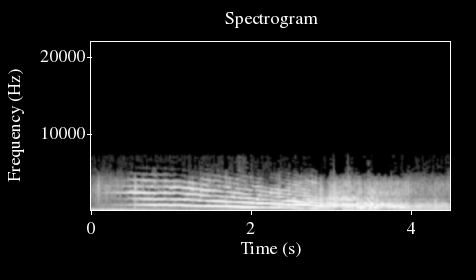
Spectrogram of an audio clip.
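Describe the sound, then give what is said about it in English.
A loud siren wails and slowly winds down in pitch over several seconds, a steady descending tone with no voices, and a low hum running underneath throughout. “Well, why the siren?”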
